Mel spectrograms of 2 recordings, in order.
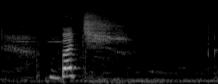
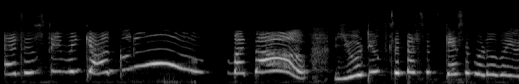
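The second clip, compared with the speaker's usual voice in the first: high, louder pleading whine; desperate plea; 10 semitones higher, 6 dB louder than usual. Real, not acted. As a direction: beg for an answer.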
